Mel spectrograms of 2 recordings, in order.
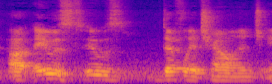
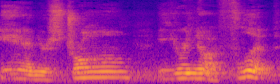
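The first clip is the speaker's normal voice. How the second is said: higher-pitched coaxing; eager persuasion; 6 semitones higher than usual. Retold or imitated. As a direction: imitate a friend selling the idea point by point. Friend eagerly persuading him, retold.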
